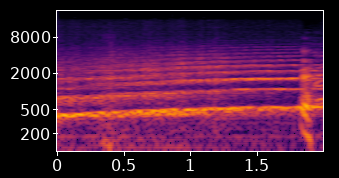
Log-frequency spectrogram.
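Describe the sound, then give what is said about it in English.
An air raid siren sound effect wails with a steady, sustained tone and strong harmonics, holding its pitch before a brief dip and swoop near the end. No one speaks. “It's an air raid.”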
